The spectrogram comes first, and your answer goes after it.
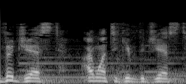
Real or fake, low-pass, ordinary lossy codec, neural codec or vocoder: real; 7.2 kHz; MP3, 32 kbps; none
